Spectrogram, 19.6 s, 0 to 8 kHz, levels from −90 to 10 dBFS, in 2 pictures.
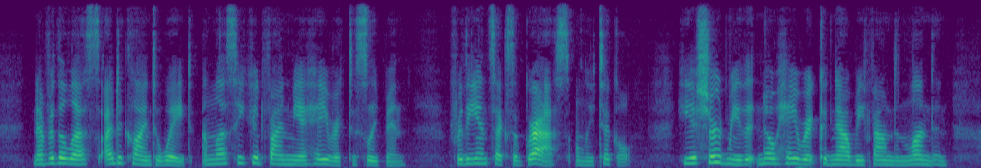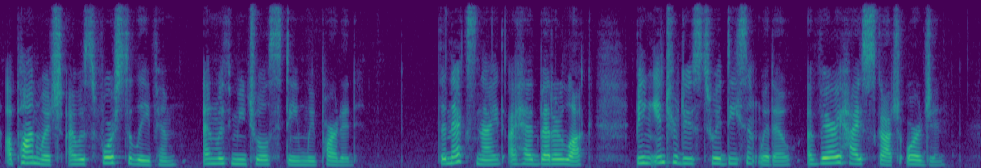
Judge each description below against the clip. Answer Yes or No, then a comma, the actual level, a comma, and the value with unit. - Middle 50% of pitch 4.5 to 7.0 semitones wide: No, average, 3.8 semitones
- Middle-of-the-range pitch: No, high, 215 Hz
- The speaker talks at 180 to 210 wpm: Yes, average, 200 wpm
